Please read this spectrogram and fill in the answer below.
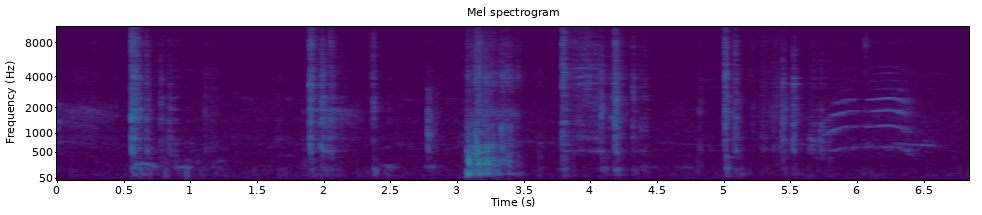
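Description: A metal slotted spoon clinking and scraping against an iron kadai and a steel bowl, in a string of separate clanks, as fried jaggery pitha are lifted out of the oil.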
